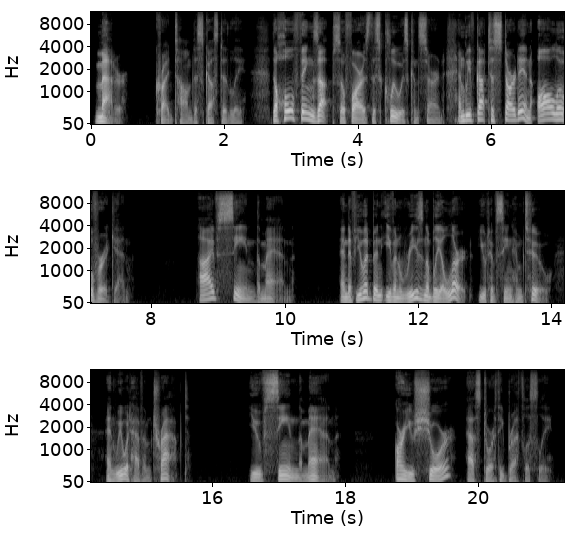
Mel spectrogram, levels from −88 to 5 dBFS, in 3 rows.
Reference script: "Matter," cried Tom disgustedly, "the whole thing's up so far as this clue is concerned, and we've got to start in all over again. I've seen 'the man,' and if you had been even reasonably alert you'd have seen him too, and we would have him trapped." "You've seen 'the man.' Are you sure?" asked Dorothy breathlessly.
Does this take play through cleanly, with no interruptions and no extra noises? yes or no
yes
